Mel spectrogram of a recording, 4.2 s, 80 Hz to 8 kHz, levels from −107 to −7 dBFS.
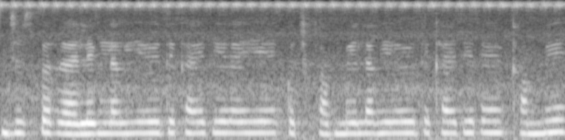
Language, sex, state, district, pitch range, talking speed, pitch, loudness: Hindi, female, Chhattisgarh, Raigarh, 225-235 Hz, 270 wpm, 235 Hz, -15 LUFS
